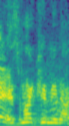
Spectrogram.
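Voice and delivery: high, heated comeback; defiant retort. Acted. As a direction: claim it from your brother. Brother snaps back in quarrel.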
